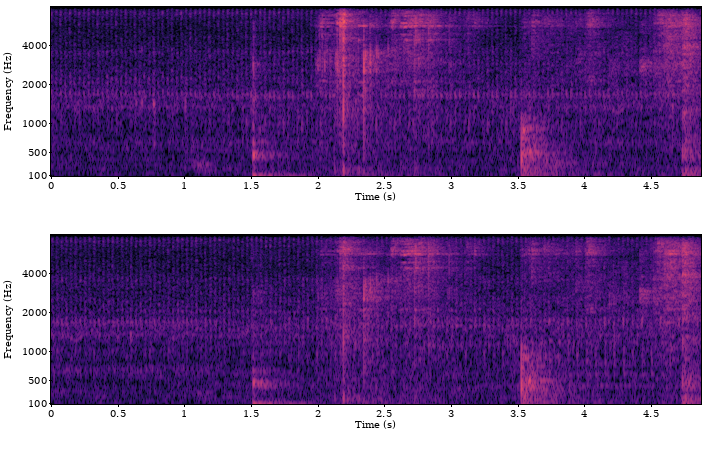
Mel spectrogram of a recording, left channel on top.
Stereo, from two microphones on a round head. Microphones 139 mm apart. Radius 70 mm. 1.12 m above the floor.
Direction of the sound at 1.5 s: 70° left (ahead or behind).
